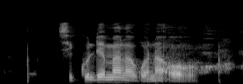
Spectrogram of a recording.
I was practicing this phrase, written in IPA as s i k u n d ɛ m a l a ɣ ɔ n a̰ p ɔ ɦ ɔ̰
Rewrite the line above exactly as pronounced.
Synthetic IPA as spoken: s i k u n d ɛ m a l a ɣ ɔ n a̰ ʔ ɔ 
